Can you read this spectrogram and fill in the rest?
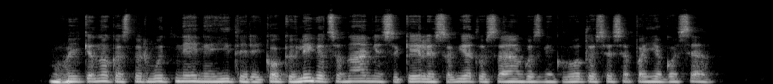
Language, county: Lithuanian, Utena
